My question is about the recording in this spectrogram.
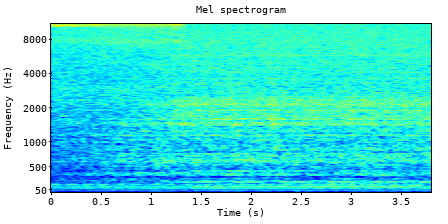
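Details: Lathe motor on a VFD after carrier frequency adjustment: steady low hum, faint high drive whine disappears, quiet run with whine removed.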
